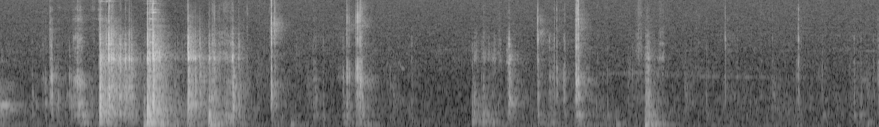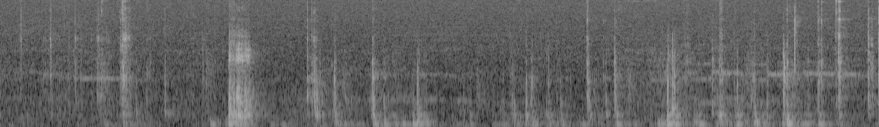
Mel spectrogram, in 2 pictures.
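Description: Hand work on a cordless grass trimmer's cutting head as its blades are swapped for plastic ones: scattered small clicks and knocks of plastic and metal parts. A cluster of louder knocks comes a second or two in and another later on.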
